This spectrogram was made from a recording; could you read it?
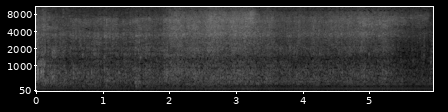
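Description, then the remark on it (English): A steady motor hums low and constant, pushing water around so it churns and swirls in a continuous rushing wash, fairly loud, with no voices, easing slightly at the end. “You see that motor pushes the water around and it whirls all around like this.”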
